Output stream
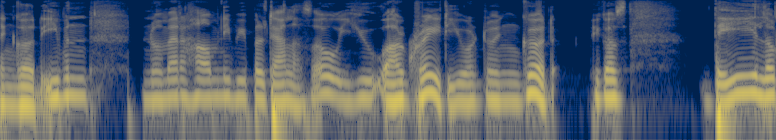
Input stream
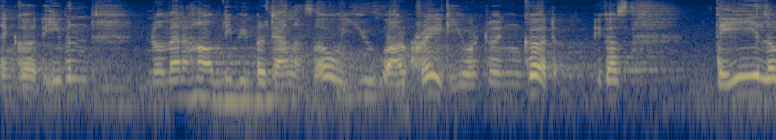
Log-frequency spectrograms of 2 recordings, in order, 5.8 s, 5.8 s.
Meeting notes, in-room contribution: present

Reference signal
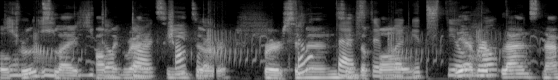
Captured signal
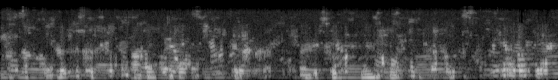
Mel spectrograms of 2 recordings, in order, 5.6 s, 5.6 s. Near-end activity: none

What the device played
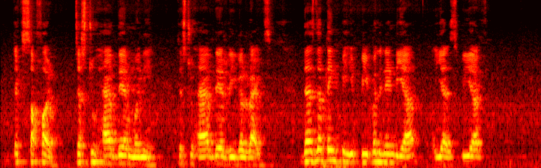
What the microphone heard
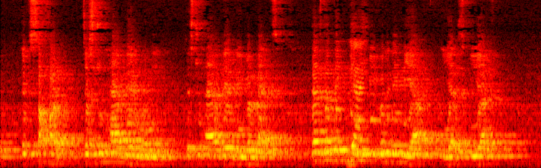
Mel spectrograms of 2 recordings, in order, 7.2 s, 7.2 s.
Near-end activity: present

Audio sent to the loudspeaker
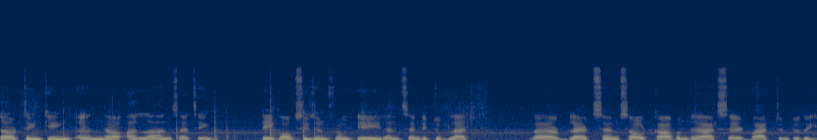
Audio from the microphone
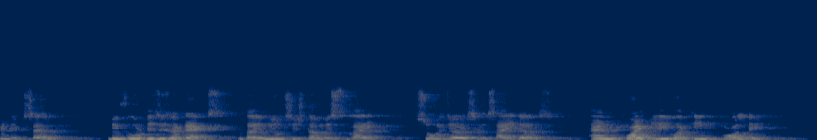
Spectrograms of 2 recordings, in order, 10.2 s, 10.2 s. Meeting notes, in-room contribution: present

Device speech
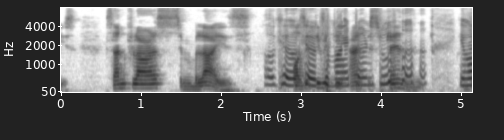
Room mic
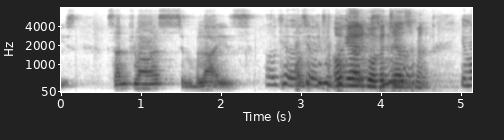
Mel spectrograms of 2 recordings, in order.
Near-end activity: present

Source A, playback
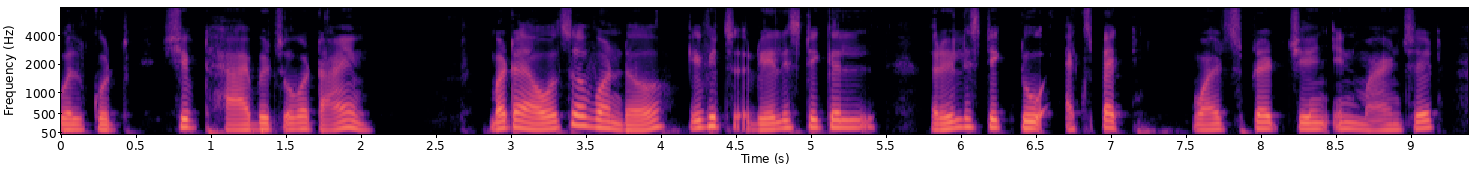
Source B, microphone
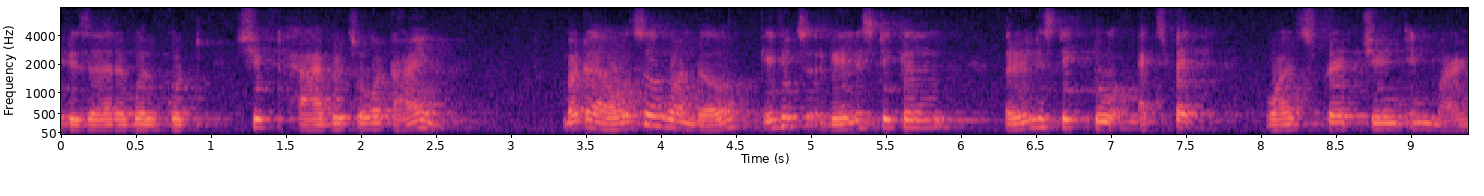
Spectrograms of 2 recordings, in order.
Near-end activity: none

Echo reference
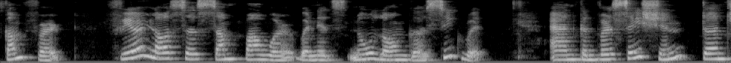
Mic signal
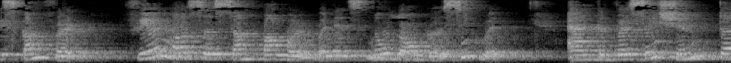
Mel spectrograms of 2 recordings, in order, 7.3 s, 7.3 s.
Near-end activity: none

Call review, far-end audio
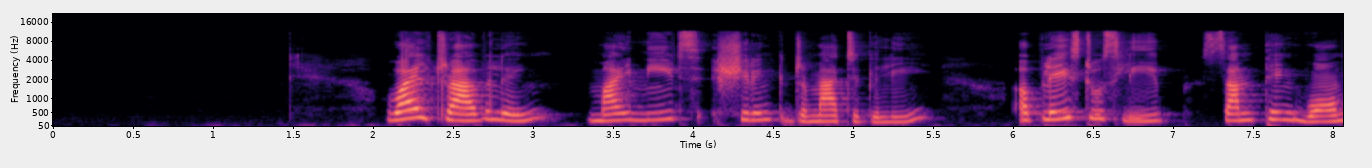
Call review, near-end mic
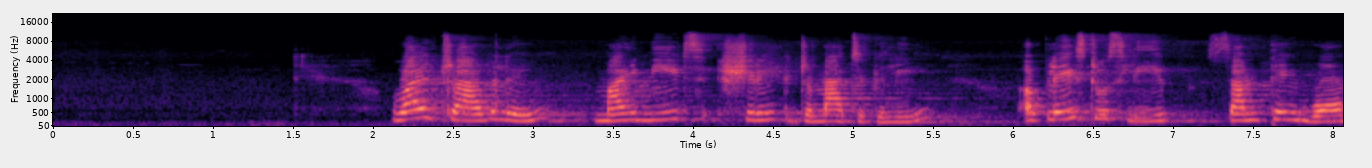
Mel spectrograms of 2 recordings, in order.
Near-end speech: none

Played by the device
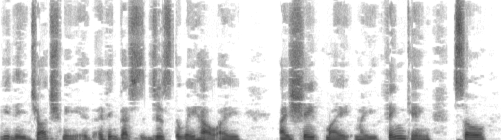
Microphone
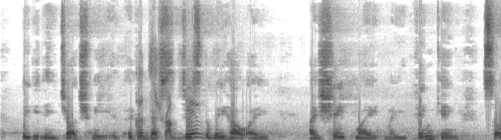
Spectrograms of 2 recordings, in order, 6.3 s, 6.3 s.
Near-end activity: present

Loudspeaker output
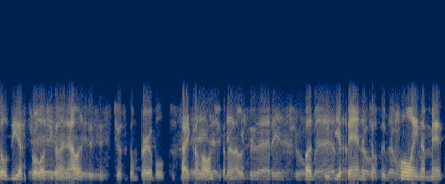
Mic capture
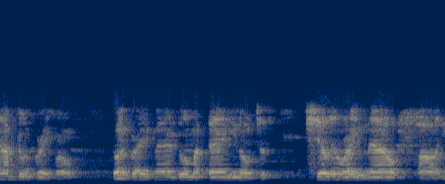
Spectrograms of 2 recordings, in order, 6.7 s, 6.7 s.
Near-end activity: present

